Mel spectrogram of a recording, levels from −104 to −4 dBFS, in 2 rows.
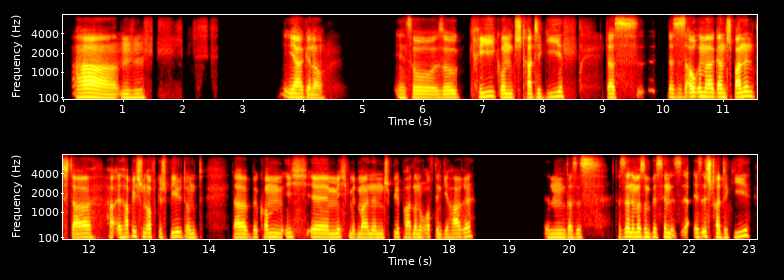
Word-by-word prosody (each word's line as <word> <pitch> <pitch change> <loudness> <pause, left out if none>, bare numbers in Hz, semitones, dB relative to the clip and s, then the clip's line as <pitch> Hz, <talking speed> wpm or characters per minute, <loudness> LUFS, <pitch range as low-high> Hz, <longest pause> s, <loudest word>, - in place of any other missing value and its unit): Ah, 130 -5 +4
mhm. 125 +1 -5 2.3
Ja, 130 -7 +3
genau. 110 -3 -3 1.2
Äh, 120 -1 -9
so 115 0 -3
so 120 0 -3 0.2
Krieg 155 +2 +1
und 125 -1 +1
Strategie, 130 +4 +2 0.7
das 120 - +2 0.5
das 135 -1 0
ist 130 - +4
auch 150 - +4
immer 145 -1 +4
ganz 140 -1 +3
spannend. 150 +2 +3
Da 130 +2 +1 0.3
ha - - -2
habe 140 +4 -1
ich 165 - +3
schon 140 - -2
oft 140 +3 -2
gespielt 145 +2 -4
und 125 -1 -9 0.4
da 125 +1 0
bekomme 130 +2 -4
ich, 140 +1 -5
äh, 130 -1 +2
mich 125 +1 -3
mit 125 -1 -6
meinen 125 0 -3
Spielpartnern 130 0 -4
auch 125 - -10
oft 130 0 -8
in 125 - -6
die 125 +1 -8
Haare. 130 +6 -4 1.2
Hm, 125 0 -6
das 125 -1 -5
ist 125 -1 0 0.2
das 125 - -9
ist 150 - -5
dann 155 - +5
immer 145 +1 +3
so 145 - +2
'n 140 - -4
bisschen 140 -1 0
es - - -5
äh, - - -5
es 140 0 -5
ist 160 0 +8
Strategie, 140 +7 0
130 Hz, 135 wpm, -25 LUFS, 125-140 Hz, 2.3 s, ist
